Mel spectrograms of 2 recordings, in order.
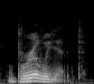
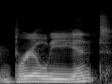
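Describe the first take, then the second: First: The syllables are slurred together with a Y sound. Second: Each syllable is said carefully and distinctly. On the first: "is how you kind of like slur through it if you slander the I" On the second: "That's probably how you pronounce it"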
